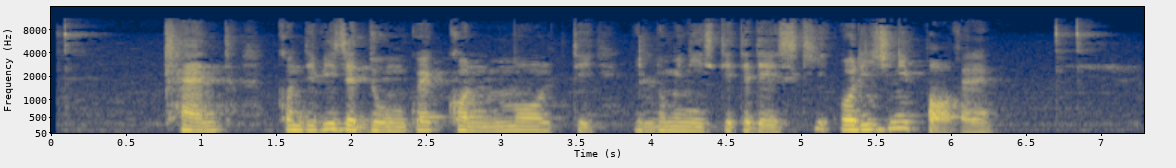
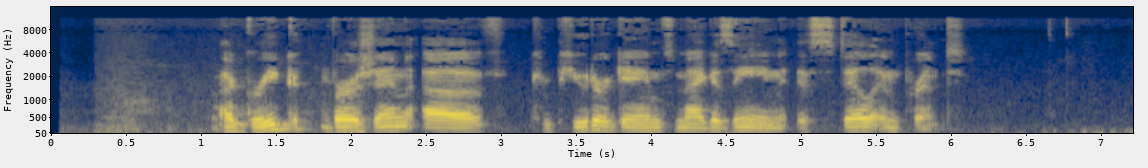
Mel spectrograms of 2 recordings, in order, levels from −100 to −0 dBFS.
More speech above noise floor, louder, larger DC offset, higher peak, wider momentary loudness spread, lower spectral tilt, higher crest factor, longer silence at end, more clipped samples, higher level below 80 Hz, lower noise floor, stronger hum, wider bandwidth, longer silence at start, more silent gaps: second, 34 dB vs 42 dB; second, -21 LUFS vs -17 LUFS; neither; about the same, -2 dBFS vs 0 dBFS; first, 18 LU vs 14 LU; about the same, -5.5 dB/octave vs -5 dB/octave; about the same, 20 dB vs 18 dB; second, 0.4 s vs 1.15 s; neither; about the same, -52 dBFS vs -52 dBFS; second, -55 dBFS vs -59 dBFS; neither; about the same, 11 kHz vs 11.5 kHz; second, 0.1 s vs 0.45 s; neither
